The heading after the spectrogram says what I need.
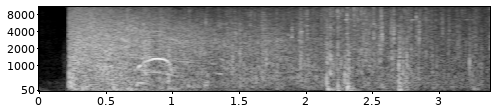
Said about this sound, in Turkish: Bir duvarın ardında çekim yaparken İsrail tankı hedef gözeterek ateş açtı. Kamera o anda kayıttaydı.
